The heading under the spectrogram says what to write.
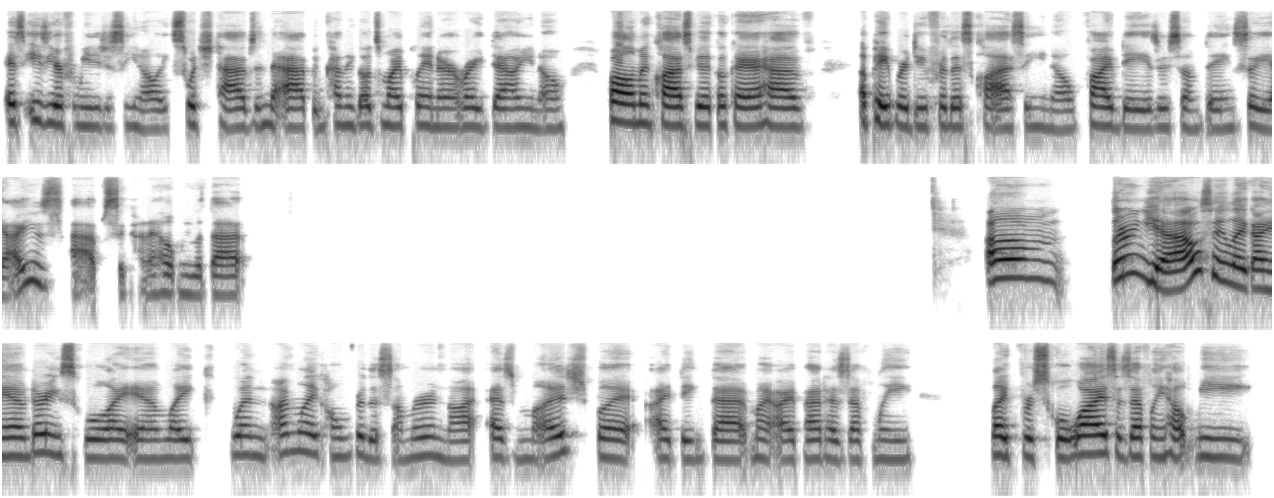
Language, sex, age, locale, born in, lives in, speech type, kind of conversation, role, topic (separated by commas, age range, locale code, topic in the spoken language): English, female, 20-24, en-US, United States, United States, conversation, podcast, guest, What helps you maintain a healthy balance between your responsibilities and personal time?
